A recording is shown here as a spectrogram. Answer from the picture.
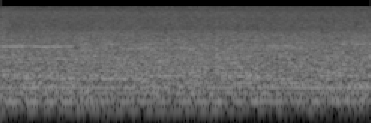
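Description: Steady background hum and hiss filling a large indoor arena, like ventilation fans running, with a few faint steady tones and no distinct sounds standing out.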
